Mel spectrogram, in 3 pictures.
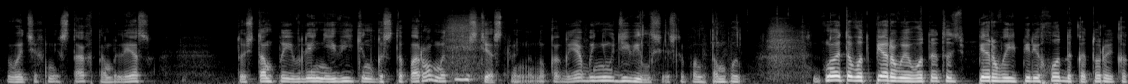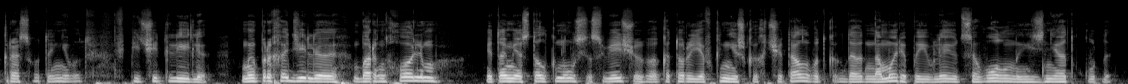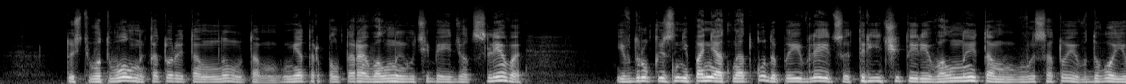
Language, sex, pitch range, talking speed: Russian, male, 125-145 Hz, 160 wpm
